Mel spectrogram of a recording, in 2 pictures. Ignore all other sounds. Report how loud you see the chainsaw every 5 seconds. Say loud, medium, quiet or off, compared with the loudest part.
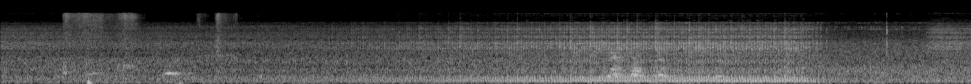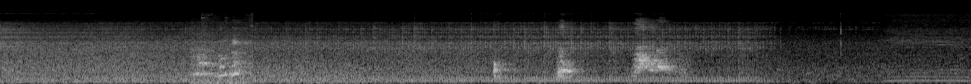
medium, loud, quiet, quiet.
